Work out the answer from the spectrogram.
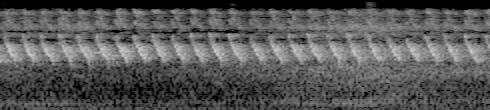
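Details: AF canary in fast, tightly packed song with unusual phrasing, used as a lure to get lazy canaries singing or as a tutor song; a rapid even trill of buzzy high notes, about three per second, steady throughout.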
